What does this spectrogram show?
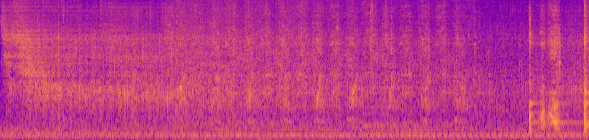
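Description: Chili sauce hitting hot oil and minced garlic in a steel wok: a loud sizzle that starts suddenly, then settles into a steady crackle as it is stirred with a metal ladle, with a few sharp clinks of the ladle against the wok near the end.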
